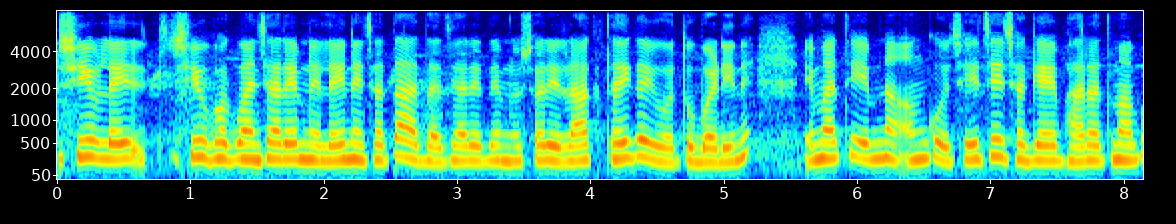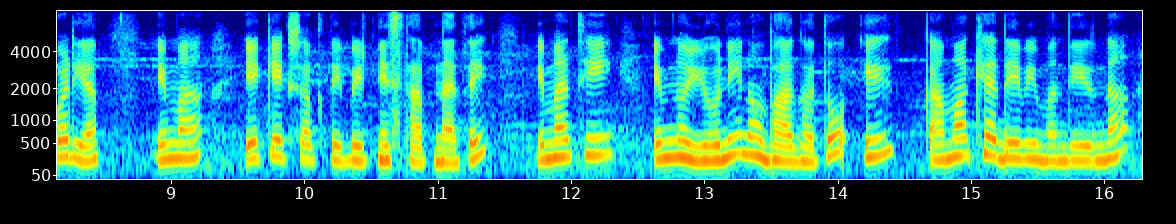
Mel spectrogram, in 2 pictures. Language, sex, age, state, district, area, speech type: Gujarati, female, 18-30, Gujarat, Rajkot, urban, spontaneous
